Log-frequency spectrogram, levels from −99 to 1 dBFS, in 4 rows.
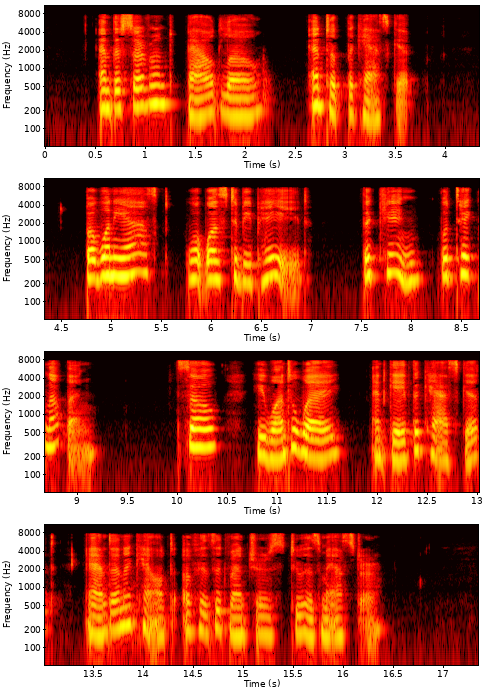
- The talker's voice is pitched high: Yes, high, 215 Hz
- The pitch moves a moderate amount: No, wide, 6.6 semitones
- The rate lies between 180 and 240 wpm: No, average, 140 wpm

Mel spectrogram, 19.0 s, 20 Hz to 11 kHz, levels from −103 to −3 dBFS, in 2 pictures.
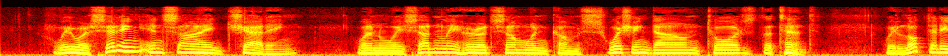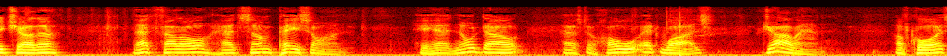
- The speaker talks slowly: Yes, slow, 125 wpm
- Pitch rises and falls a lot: No, average, 3.9 semitones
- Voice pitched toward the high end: No, medium, 140 Hz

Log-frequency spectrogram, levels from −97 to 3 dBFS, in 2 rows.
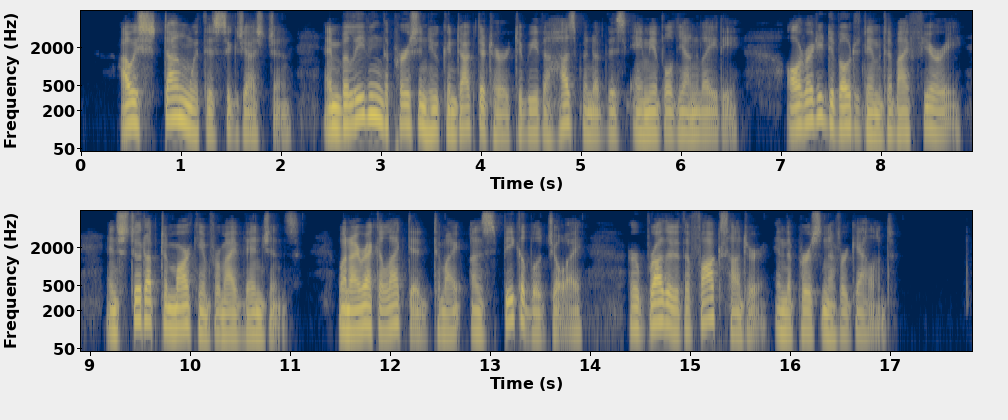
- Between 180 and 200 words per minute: Yes, average, 185 wpm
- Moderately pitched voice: No, low, 100 Hz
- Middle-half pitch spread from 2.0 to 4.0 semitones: No, average, 4.4 semitones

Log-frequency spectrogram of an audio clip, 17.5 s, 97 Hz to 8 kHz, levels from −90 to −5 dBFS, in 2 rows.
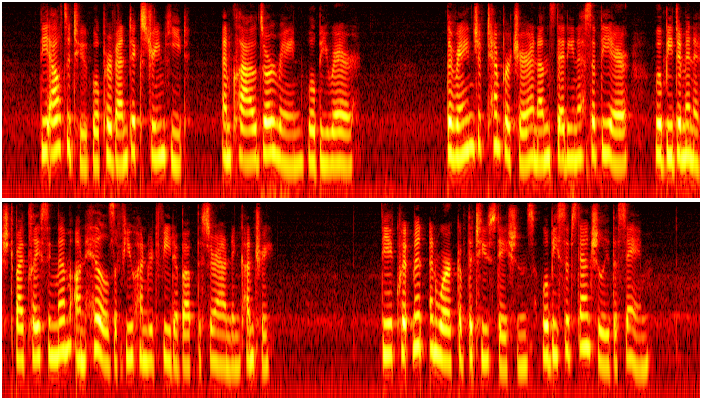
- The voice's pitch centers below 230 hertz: No, high, 240 Hz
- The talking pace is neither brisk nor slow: Yes, average, 175 wpm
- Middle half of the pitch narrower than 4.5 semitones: Yes, average, 3.4 semitones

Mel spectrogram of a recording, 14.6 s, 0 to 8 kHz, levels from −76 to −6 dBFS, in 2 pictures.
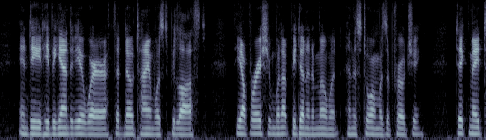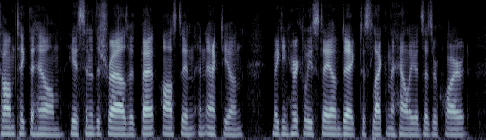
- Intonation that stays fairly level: Yes, narrow, 1.5 semitones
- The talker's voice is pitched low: Yes, low, 130 Hz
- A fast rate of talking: Yes, fast, 220 wpm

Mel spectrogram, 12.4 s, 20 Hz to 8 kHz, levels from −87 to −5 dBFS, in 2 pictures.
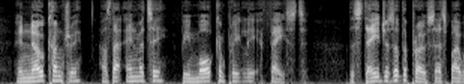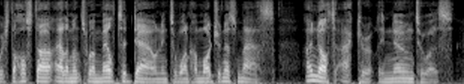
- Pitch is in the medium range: No, low, 125 Hz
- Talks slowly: No, average, 160 wpm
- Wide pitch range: No, average, 3.3 semitones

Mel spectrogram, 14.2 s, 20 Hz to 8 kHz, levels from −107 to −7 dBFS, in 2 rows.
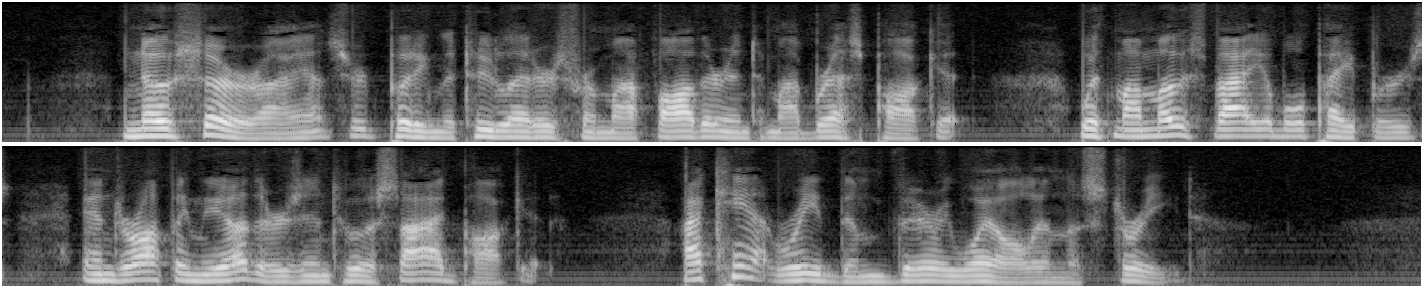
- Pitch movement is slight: No, average, 4.0 semitones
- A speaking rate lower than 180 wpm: Yes, average, 155 wpm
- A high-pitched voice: No, low, 130 Hz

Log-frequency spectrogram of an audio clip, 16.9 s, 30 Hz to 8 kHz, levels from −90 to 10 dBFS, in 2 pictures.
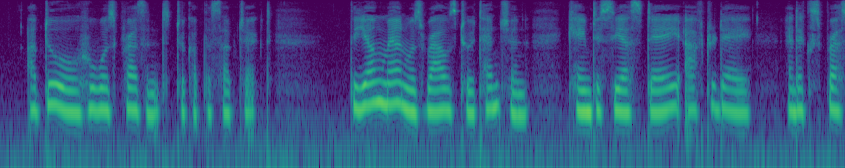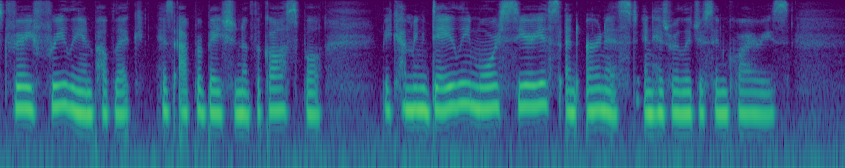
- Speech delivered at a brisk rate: No, average, 155 wpm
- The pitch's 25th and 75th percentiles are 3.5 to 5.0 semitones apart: No, narrow, 2.4 semitones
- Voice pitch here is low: No, high, 205 Hz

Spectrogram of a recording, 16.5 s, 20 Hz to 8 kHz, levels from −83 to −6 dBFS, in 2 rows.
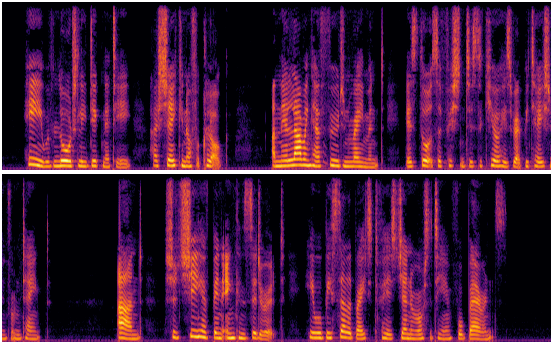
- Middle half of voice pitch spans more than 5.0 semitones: No, average, 2.9 semitones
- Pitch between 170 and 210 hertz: No, high, 225 Hz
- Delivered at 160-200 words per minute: No, average, 145 wpm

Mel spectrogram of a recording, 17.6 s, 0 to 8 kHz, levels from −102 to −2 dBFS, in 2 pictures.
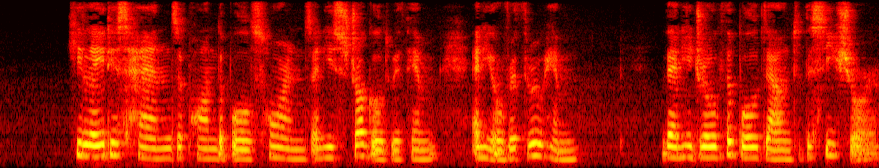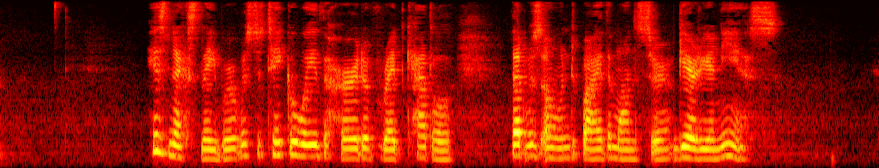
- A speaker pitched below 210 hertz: Yes, medium, 185 Hz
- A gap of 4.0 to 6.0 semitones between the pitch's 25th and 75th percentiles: No, average, 3.3 semitones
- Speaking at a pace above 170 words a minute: No, average, 155 wpm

